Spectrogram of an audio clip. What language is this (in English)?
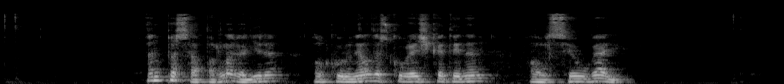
Catalan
